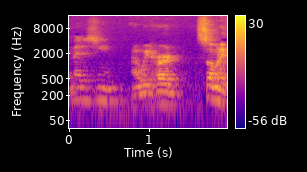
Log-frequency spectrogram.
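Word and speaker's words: Medellín: Say it like you're from there. That's how the locals say it, Medellin.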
